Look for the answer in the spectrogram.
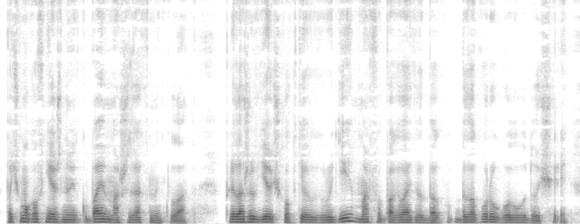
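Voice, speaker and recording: A man narrating an audiobook in steady, even scripted narration. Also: mid-range voice, rapid-fire.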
